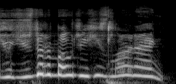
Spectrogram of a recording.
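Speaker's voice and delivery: high, put-on teasing voice; teasing character voice. Mei teasing Shinzo about his emoji, high and playful. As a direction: tease him like a proud friend.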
